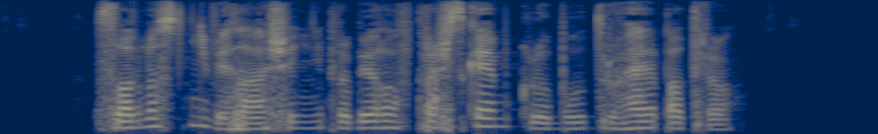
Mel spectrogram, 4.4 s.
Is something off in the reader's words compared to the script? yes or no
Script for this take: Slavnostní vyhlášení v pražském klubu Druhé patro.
yes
